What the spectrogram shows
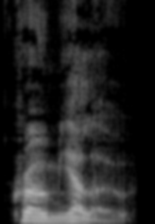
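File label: "chrome yellow", British English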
